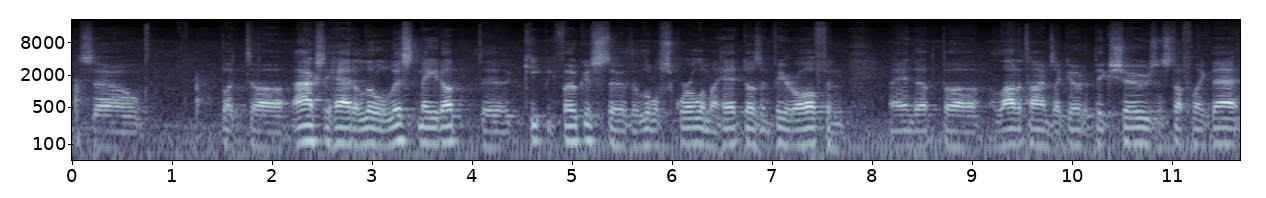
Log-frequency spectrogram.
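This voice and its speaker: This man talks at a moderate pace with monotone, flat intonation. Audible room echo surrounds his voice. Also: fairly low pitch for a man. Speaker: tool collector vlogger. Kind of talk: casual vlog talk. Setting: garage.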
